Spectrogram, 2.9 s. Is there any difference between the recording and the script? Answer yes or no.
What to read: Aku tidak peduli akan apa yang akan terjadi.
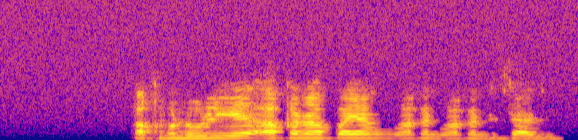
yes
